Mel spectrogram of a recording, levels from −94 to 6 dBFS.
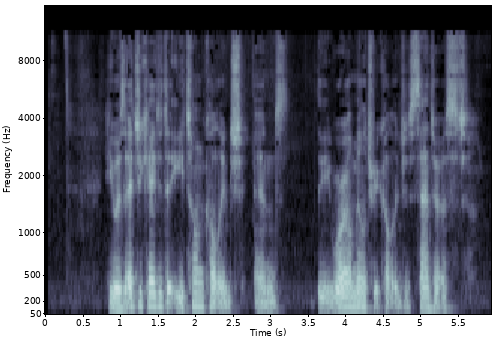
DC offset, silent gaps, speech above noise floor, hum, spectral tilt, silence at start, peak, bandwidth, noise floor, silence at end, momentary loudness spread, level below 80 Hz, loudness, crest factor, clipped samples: under 0.1%; none; 35 dB; none; -4.5 dB/octave; 0.3 s; -2 dBFS; 11.5 kHz; -53 dBFS; 0.3 s; 10 LU; -58 dBFS; -19 LUFS; 18 dB; under 0.1%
